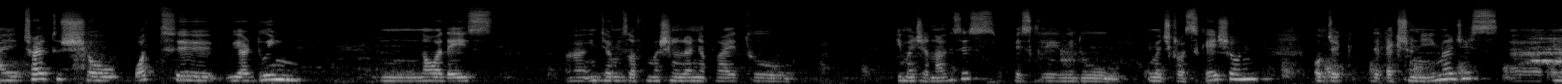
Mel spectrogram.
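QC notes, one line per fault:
Throughout: noise suppressor applied to music or sounds, a speech-tuned suppressor treating steady tones and tails as noise, so level swings by around 15 dB and pumps.
1.18–3.83 s, 4.91–5.71 s, 7.05–8.99 s, 9.95–10.44 s, 11.19–12.07 s, 12.63–13.80 s: sound cut by the noise suppressor, held and decaying sound sinking by up to about 17 dB while attacks survive, unlike a dropout.
4.55 s: short concealed packet loss, a 20 ms gap filled by extending the preceding sound, heard as a brief smear rather than silence or a level dip.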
